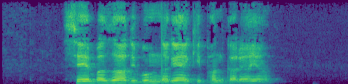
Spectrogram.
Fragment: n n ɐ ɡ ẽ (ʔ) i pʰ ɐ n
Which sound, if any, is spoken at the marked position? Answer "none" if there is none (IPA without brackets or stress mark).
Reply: k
